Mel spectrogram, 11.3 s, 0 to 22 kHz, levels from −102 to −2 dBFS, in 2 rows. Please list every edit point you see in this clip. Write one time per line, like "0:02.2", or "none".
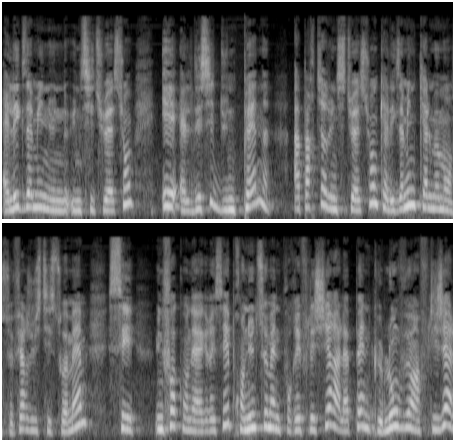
none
